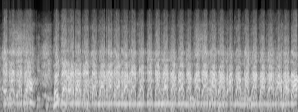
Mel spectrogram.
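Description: A man praying in tongues loudly into a microphone: a rapid, unbroken run of repeated syllables, with a brief pause for breath about half a second in.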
